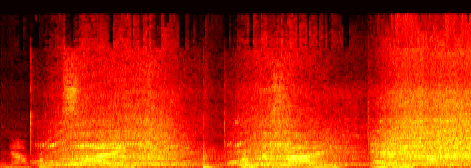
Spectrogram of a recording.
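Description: A handheld hair blow dryer drying wet paint blows loudly in repeated surges, its airflow dipping briefly twice as it is moved around the painted surface, with faint tonal sounds underneath.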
